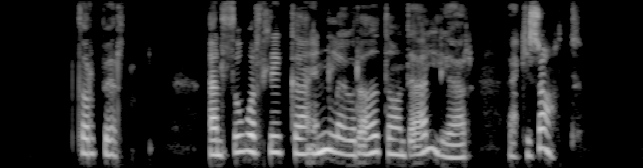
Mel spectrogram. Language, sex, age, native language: Icelandic, female, 20-29, Icelandic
